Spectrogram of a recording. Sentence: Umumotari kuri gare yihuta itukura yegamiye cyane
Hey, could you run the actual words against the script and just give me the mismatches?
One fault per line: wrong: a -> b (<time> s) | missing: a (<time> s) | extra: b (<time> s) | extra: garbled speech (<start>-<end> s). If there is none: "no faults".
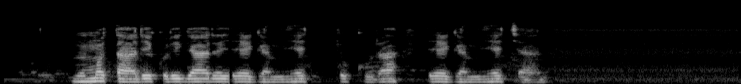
wrong: yihuta -> yegamiye (2.3 s)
